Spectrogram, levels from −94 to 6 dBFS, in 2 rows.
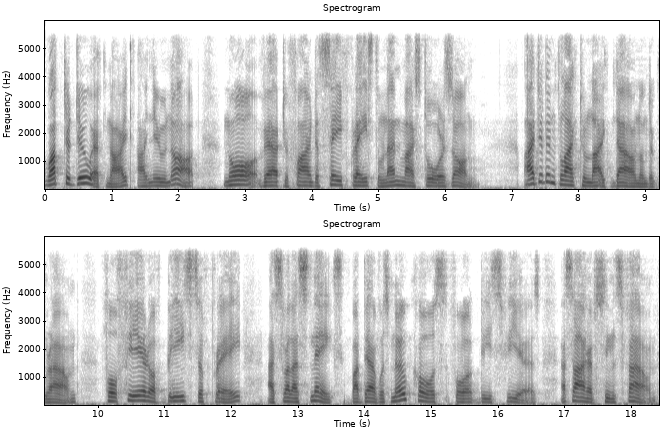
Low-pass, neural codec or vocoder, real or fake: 5.4 kHz; codec, 16 kHz in and 24 kHz out, 1.1 kbps, FireRedTTS-2 codec; fake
